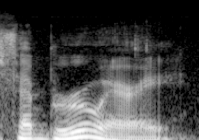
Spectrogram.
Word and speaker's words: February: No, there's an R in there. It's February.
